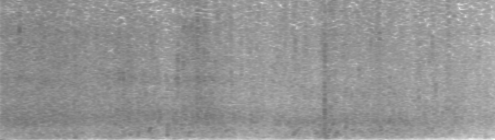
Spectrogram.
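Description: A steady wash of surf on a beach near La Rochelle, broad and hissing, with small rises and falls but no distinct single wave crash. No one speaks.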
